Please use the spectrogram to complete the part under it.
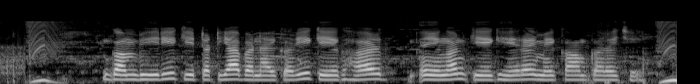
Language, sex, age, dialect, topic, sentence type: Maithili, female, 18-24, Angika, agriculture, statement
